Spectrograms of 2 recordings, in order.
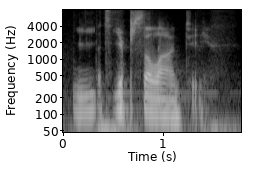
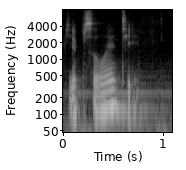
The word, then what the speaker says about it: Ypsilanti: Ypsilanti.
